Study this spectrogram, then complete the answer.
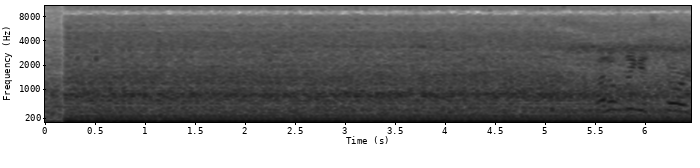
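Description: A Ford 8N tractor engine, left sitting in weeds for over five years, starts and keeps running, a loud, steady low-pitched idle with a constant throbbing hum close by, without a break after a brief start.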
